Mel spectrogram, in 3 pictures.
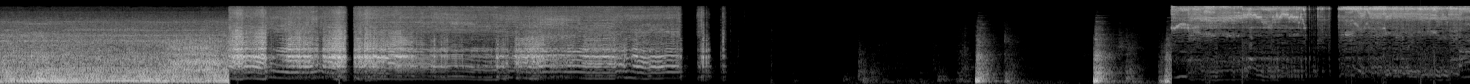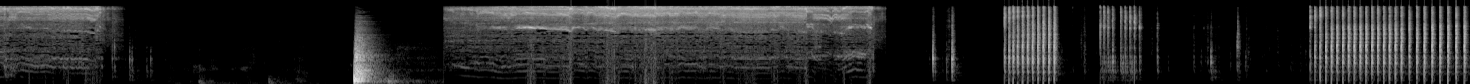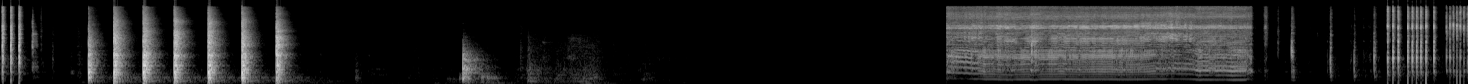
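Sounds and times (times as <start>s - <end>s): circular saw cutting log: 0.0s - 7.0s, 38.9s - 42.0s
thump: 9.6s - 10.2s, 10.9s - 11.7s, 18.2s - 18.8s.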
